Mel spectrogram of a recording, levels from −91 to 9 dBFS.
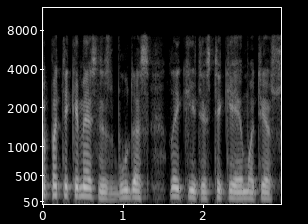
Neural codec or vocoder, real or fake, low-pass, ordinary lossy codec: codec, 16 kHz, 8 kbps, FunCodec, trained on Chinese and English, 25 frames a second; fake; 7.2 kHz; Opus, 64 kbps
